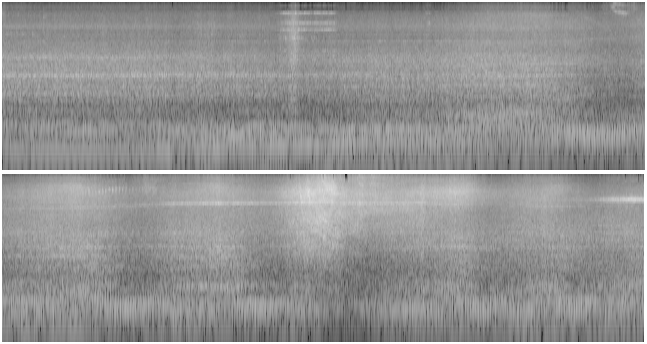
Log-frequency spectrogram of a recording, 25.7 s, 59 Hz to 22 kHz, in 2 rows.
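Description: CrossCountry Class 221 units 221141 and 221010 pass through Stafford station, a loud steady rumble of diesel engines and wheels on rails that builds and holds for about twenty-five seconds.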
